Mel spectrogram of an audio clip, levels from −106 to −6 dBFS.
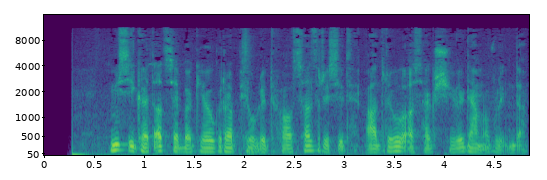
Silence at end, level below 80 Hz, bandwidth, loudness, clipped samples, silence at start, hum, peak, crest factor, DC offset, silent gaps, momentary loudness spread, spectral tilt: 0 s; -56 dBFS; 11.5 kHz; -34 LUFS; under 0.1%; 0.25 s; none; -16 dBFS; 18 dB; under 0.1%; none; 7 LU; -5.5 dB/octave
